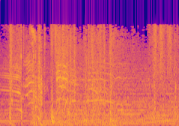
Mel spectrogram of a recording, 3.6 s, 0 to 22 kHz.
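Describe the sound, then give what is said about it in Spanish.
Gunfire from Navy SEALs in the 2003 war film Tears of the Sun, a loud, dense fusillade of many sharp shots mixed with a few deep booms, continuing without a break. “Los rebeldes llegan hasta una loma que es sobre la llanura, mientras los Seals disparan escondidos entre los verdes forrajes de la planicie.”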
